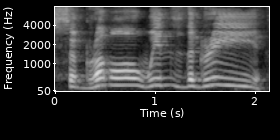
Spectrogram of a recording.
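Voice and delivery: very slow, high, drawn-out herald cry; a herald crowning the day's champion; herald's proclamation. Acted. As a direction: stretch every word out like a herald.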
